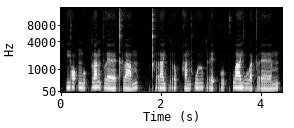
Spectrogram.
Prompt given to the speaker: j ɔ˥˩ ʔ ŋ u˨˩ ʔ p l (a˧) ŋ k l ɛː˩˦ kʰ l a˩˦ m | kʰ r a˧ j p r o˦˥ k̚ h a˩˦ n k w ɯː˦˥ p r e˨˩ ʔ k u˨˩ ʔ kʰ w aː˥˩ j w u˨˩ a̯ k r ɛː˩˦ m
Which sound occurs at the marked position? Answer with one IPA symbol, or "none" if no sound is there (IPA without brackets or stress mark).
a˥˩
